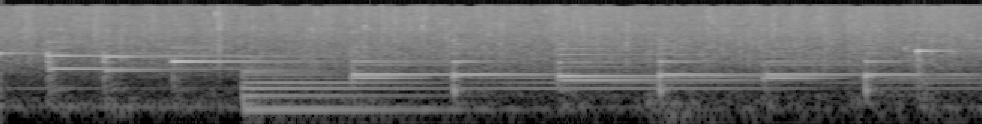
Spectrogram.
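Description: Soft, slow piano music over a steady rain sound: a falling line of single notes, then a low chord comes in about two seconds in and notes sound at an even, unhurried pace.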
